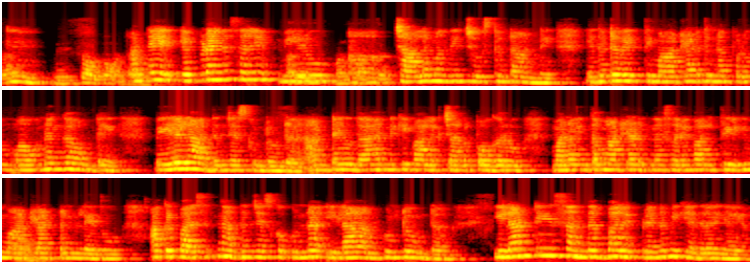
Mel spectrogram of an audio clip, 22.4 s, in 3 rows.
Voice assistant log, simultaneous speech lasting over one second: none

